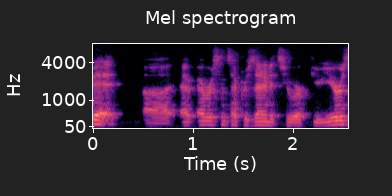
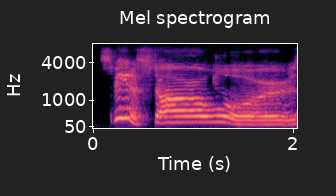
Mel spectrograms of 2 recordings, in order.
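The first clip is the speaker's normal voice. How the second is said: very slow, louder movie-trailer voice; dramatic slow announcement; 7 semitones higher, 11 dB louder, much slower than usual. Acted. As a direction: drag it out like an epic trailer. Dramatic Star Wars segue.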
